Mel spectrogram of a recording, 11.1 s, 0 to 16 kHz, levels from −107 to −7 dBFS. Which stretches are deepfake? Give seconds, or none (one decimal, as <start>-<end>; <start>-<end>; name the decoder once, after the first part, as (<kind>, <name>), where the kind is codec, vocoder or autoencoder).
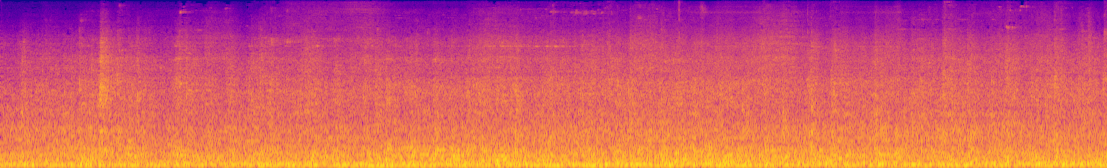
6.9-7.6 (autoencoder, DAC-VAE); 8.4-9.0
